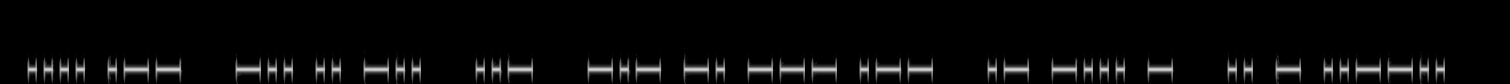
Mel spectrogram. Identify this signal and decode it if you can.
Morse code, heard as a keyed tone, about 15 wpm, 700 Hz. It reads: HW DID U KNOW ABT IT?
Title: Sentences from Top 100 Words and Abbreviations 15wpm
